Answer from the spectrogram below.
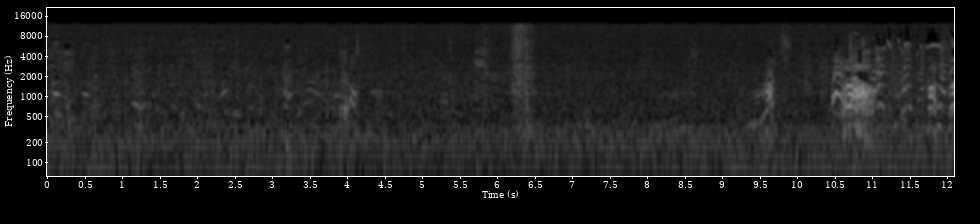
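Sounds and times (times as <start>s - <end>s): faint children's voices: 0.0s - 6.3s, 10.2s - 12.0s.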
